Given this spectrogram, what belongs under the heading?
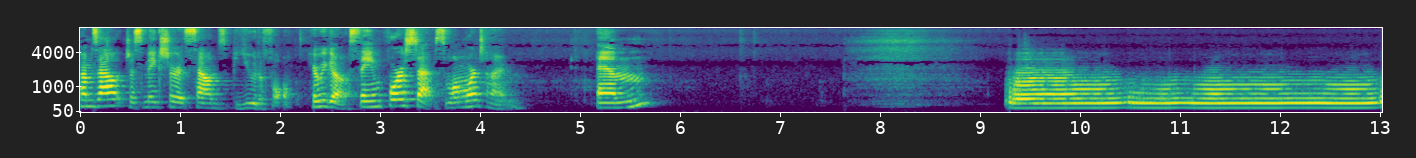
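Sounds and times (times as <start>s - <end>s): deep breath drawn in: 7.6s - 9.1s
french horn sustained low note: 9.3s - 13.0s.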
